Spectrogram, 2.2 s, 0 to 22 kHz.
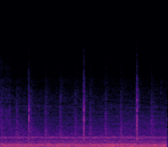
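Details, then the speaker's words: Chinese diesel heater ducted into a tent through 3 ft PVC, running at full blast before being turned down: steady fan hum and burner roar with a light fuel-pump tick; normal operation at full output. "it just at idle i'm not at idle right now this thing is there on a full blast but at idle let me see if i can turn it down for you"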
